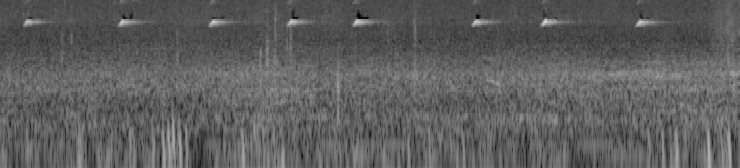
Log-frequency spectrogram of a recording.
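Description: A small bird repeating a single short, high call note about every three-quarters of a second.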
